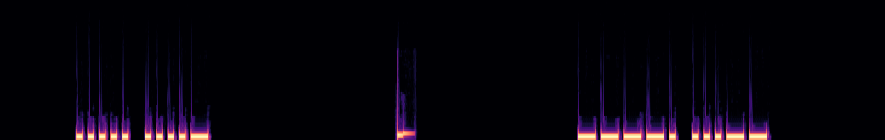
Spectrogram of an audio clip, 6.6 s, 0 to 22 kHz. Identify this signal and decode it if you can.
Morse code, heard as a keyed tone, about 28 wpm, 700 Hz. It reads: 54 93
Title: Numbers - 2-Digit 28wpm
